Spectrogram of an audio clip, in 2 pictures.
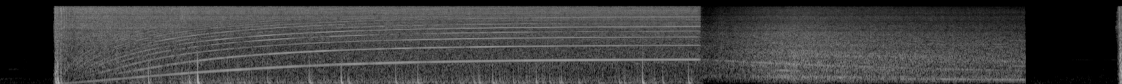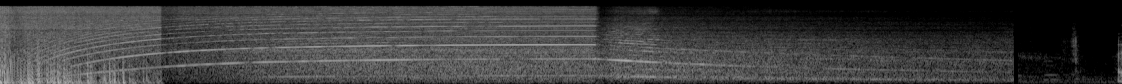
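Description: A JINCOO trispinner fidget spinner spun up during a spin-time test: a loud whine with a hiss rises in pitch and holds steady, then cuts off abruptly. The pattern happens twice, with quieter lingering tones between.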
